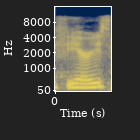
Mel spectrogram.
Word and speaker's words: Fieri: It's the correct pronunciation of Guy Fieri's name, which is Fieri.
